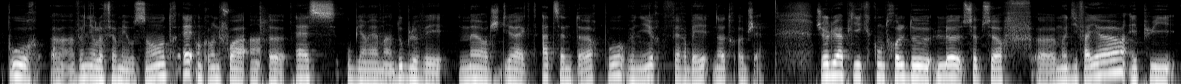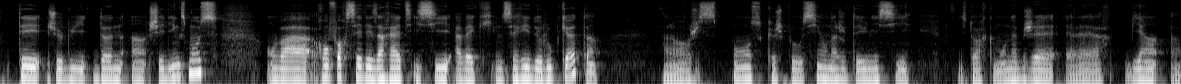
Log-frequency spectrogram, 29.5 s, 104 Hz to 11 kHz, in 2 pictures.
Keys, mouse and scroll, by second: 2.6 e, 4.1 w, 6.4 Tab, 7.2 middle click, 7.8 scroll down 6, 8.4-9.0 scroll up 3, 10.3 ctrl+2, 14.1 t, 15.2 click, 16.3 t, 16.8-17.2 scroll up 2, 17.2 middle click, 18.0 Tab, 18.2-19.3 scroll up 2, 19.6 ctrl+r, 22.6 z, 24.4 ctrl+r, 26.2 Tab, 27.2 z, 28.5 Tab.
